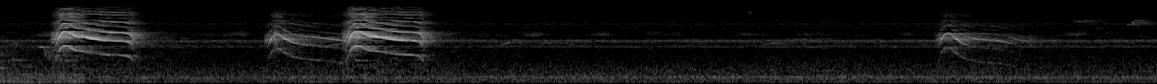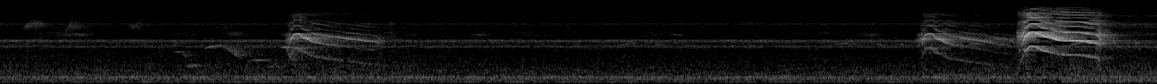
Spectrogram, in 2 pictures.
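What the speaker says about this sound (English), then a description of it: "Roadside Hawk." Roadside hawk calls several times in high, piercing, descending screams, delivered in bursts of one to three cries separated by pauses of a few seconds over a steady background hum.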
